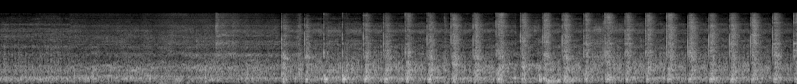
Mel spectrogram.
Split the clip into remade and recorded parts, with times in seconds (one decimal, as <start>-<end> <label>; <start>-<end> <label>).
0.0-0.7 recorded; 0.7-3.0 remade; 3.0-5.0 recorded; 5.0-5.5 remade; 5.5-8.0 recorded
